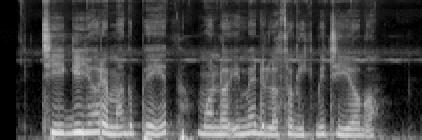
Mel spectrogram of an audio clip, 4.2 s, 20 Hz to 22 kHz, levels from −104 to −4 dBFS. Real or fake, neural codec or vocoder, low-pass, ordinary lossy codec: real; none; none; none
